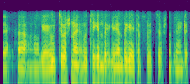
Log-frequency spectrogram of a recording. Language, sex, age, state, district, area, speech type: Malayalam, male, 45-60, Kerala, Idukki, rural, conversation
